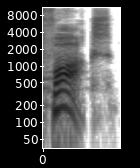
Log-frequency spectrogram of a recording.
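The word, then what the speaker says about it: Fawkes: dude you said guy it's Fox oh awesome he's like guy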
